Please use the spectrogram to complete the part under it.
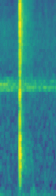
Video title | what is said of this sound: Most Expensive Cricket Bats – SS, SG, Gray Nicolls & DSC Ping Test & Review | इसका पिंग तो अच्छा रहता ही है। कोई डाउट ही नहीं है।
